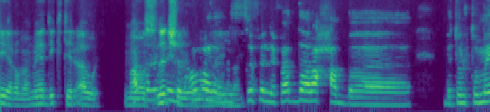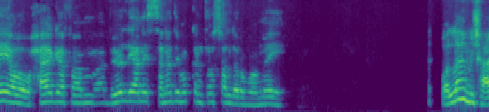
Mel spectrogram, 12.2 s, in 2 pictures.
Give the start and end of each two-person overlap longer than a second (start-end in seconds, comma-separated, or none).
1.6-3.0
